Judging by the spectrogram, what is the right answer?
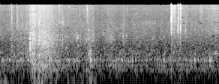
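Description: Small mountain stream trickling over rocks, with a splash of water about half a second in as cabbage is rinsed in a plastic basket in the stream. A brief sharp rustle comes a little past three seconds.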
